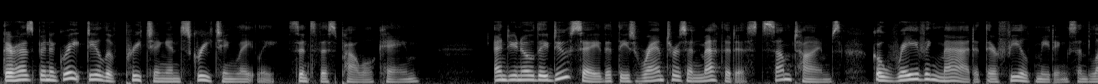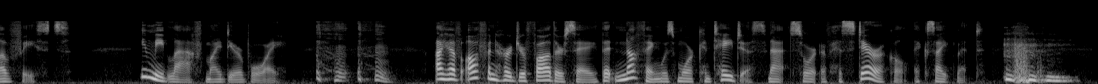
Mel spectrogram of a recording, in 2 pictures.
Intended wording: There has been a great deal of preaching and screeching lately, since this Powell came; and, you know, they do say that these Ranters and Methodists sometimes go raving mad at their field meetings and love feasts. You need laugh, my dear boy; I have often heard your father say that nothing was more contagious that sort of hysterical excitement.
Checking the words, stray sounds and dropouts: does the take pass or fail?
fail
